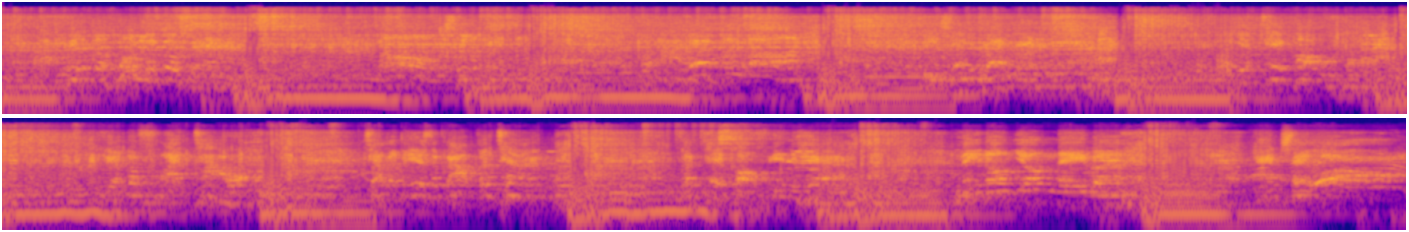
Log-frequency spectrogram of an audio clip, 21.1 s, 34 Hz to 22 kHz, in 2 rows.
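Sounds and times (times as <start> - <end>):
low held bass notes: 0.0 - 11.8, 12.4 - 13.6, 14.8 - 17.9, 19.0 - 20.2
live church band music: 0.0 - 21.0
person singing: 0.0 - 21.0.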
